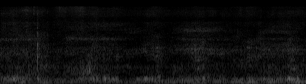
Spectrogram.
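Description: Near silence: faint outdoor background with a few small, indistinct rustles.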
